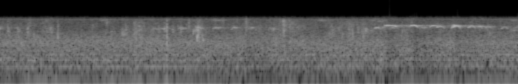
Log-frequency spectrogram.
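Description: Swan cygnets peeping: thin, high, short calls scattered through, then a louder run of about six quick peeps near the end.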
